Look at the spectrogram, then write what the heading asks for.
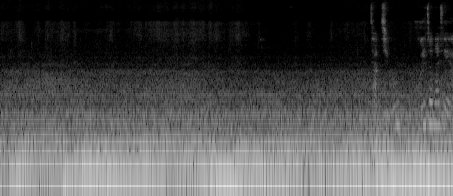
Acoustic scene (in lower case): car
